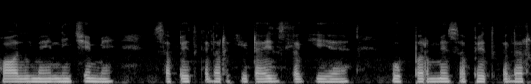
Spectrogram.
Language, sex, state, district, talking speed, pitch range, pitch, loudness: Hindi, male, Uttar Pradesh, Deoria, 170 wpm, 130-135 Hz, 130 Hz, -26 LUFS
